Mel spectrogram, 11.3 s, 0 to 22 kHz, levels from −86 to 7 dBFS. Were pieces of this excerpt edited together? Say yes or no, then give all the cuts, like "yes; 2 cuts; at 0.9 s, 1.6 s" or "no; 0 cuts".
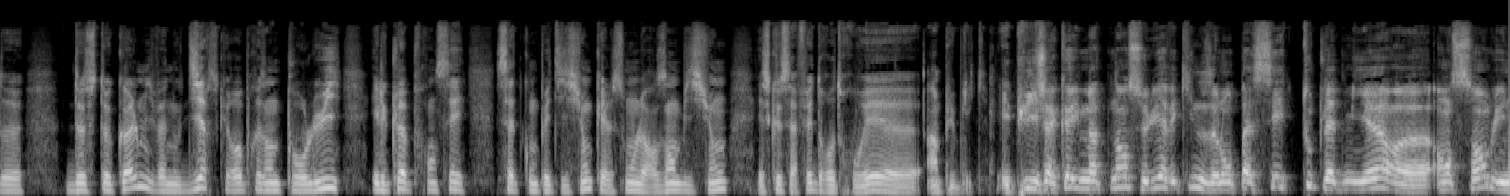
no; 0 cuts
